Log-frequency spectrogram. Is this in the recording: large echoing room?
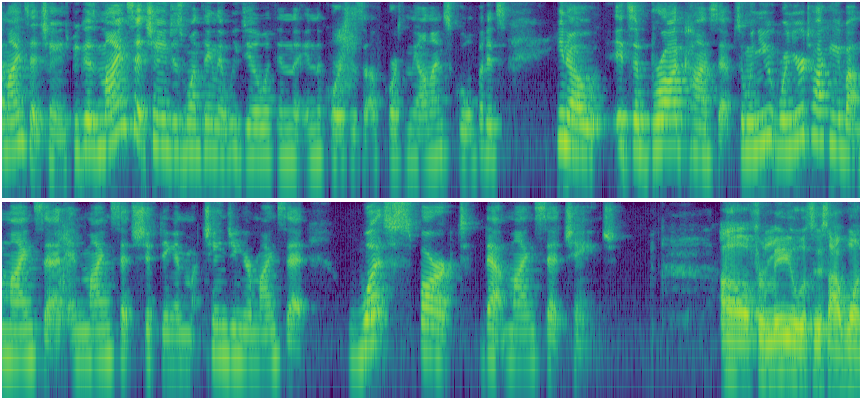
no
